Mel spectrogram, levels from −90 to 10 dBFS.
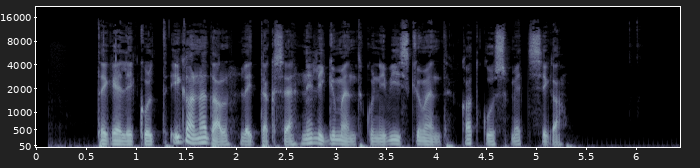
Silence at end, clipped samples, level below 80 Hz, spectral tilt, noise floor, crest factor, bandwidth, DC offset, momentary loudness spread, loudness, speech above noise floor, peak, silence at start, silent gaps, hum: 1.1 s; under 0.1%; -42 dBFS; -5 dB/octave; -67 dBFS; 18 dB; 15.5 kHz; under 0.1%; 7 LU; -25 LUFS; 42 dB; -8 dBFS; 0.6 s; none; none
